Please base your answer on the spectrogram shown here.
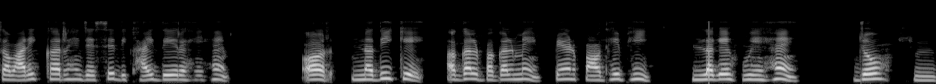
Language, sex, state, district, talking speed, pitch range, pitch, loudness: Hindi, female, Chhattisgarh, Balrampur, 135 wpm, 210-240 Hz, 225 Hz, -19 LUFS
